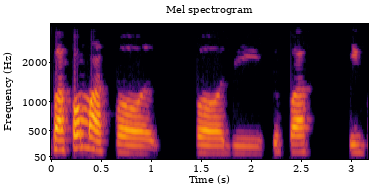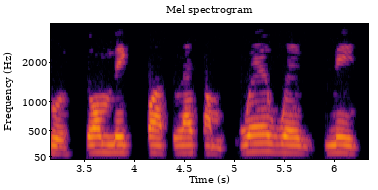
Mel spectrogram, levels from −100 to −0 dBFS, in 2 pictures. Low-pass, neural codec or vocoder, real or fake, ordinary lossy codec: 3.6 kHz; none; real; none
